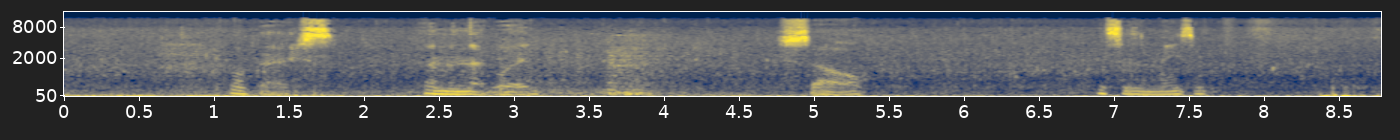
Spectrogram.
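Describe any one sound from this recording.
A young man speaks calmly and cheerfully, close to a microphone.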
